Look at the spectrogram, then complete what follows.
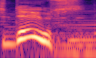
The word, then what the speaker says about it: deuce: dynamic of the song he said it's Deuce deuce like a Deuce Coupe I don't know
